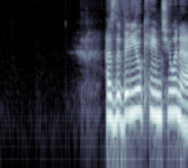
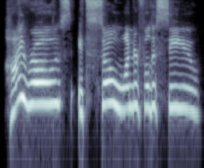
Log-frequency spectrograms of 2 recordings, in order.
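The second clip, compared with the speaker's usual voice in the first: higher, lightly voiced older woman, slow at the end; old friend on video; 9 semitones higher than usual. Bee greeting Rose on a video, lightly voiced old friend.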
